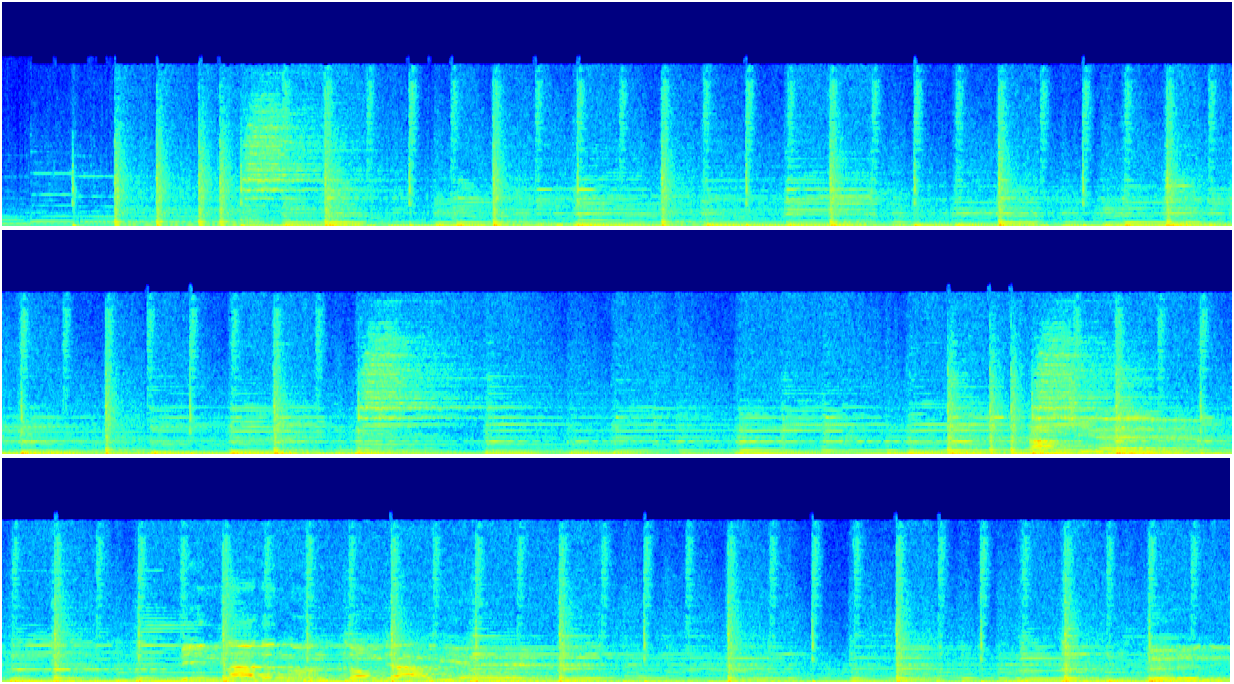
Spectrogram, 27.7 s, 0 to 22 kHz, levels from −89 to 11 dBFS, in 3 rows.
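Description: From start to finish the audio carries a harsh, buzzy distortion. The quiet gaps are not silent either. They fill with a steady rasping noise. The likely cause is a stuck bit, one data bit held at a fixed value by a broken line or converter. Roughly half the samples are then wrong by that bit's weight, a step of about -35 dBFS. That is loud enough to roughen every passage and keep the pauses noisy.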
